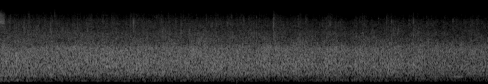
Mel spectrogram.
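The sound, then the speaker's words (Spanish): An audience applauds to the Lord in a steady, dense wash of clapping that holds at an even level for the whole stretch, with no voices breaking through. “Démosle un aplauso al Señor para que se cumplan cada una de ellas.”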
